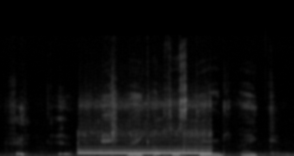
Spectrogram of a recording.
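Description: Telephone ringback tone over a phone's speakerphone: one steady ring lasting about two seconds, starting about a second in. It means the number being called is ringing and has not yet answered.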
